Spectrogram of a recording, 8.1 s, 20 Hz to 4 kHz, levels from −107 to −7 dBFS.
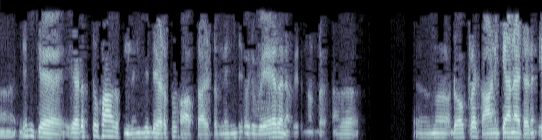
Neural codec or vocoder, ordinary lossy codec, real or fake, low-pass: none; MP3, 16 kbps; real; 3.6 kHz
